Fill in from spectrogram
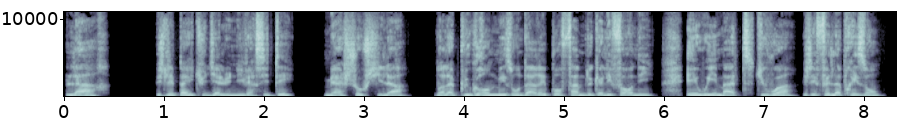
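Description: A man's voice: fairly low pitch, a little fast, dark tone, dry recording, studio quality, pitched above the performer's own voice, lightly acted. A man voicing a stubborn, wounded widower who insists in a raised voice. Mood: bitter, confessing.

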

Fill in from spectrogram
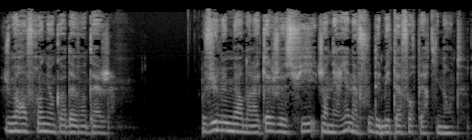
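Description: A woman's voice: sits low, fairly even intonation, normal speed, dark tone, slightly rough. A woman narrating an audiobook in the first person, blunt and crude in tone.

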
